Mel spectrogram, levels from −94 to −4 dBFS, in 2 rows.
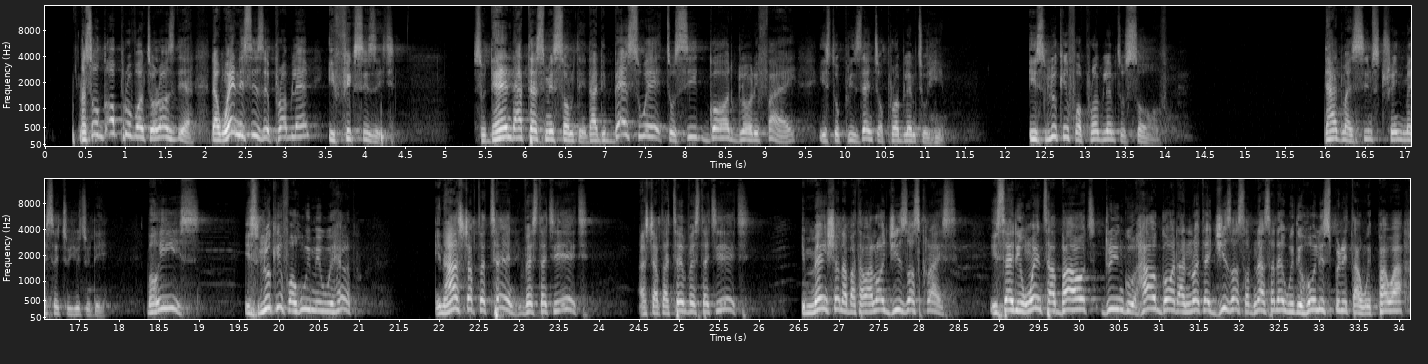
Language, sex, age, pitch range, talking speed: English, male, 50-69, 200-270 Hz, 175 wpm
